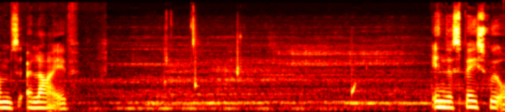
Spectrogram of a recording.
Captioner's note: water dripping; pensive music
